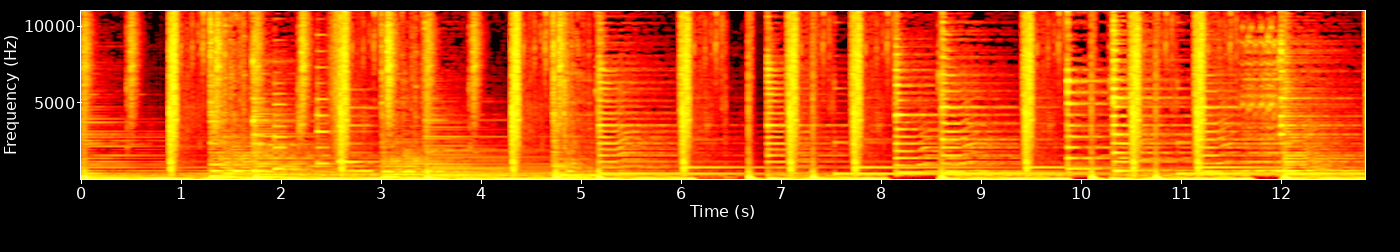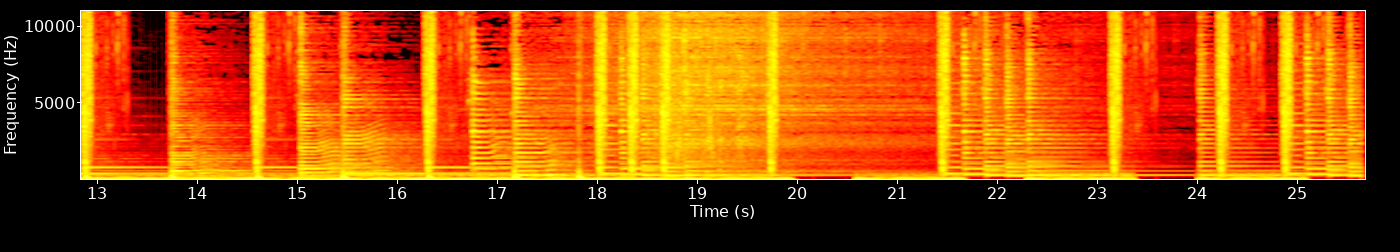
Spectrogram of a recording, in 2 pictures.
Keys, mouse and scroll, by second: 0.7 alt+shift+click, 1.4 alt+shift+click, 1.8 alt+shift+click, 2.1 middle click, 2.5-2.9 alt+shift+drag, 3.0 alt+shift+click, 3.1 middle drag, 3.6 alt+shift+drag, 3.9 alt+shift+click, 4.2 middle click, 4.9 alt+shift+click, 5.8 alt+shift+click, 5.9 alt+shift+click, 6.4 alt+shift+click, 6.7 alt+shift+click, 7.4 ctrl+alt+shift+z, 8.1 click, 8.5 alt+shift+click, 8.8 middle click, 9.5 alt+shift+click, 10.1 middle click, 10.7 alt+shift+click, 11.0 alt+shift+click, 11.6 middle click, 12.3 alt+shift+click, 12.6 alt+shift+click, 12.7 alt+shift+click, 13.3 middle click, 13.9 alt+shift+click, 14.6 alt+shift+click, 14.9 alt+shift+click, 15.6 click, 17.2 shift+click, 17.6 middle click, 18.2 click, 18.8 alt+z, 19.2 click, 19.7 s, 21.1 alt+z, 21.2 click, 22.0 shift+click, 22.5 Tab, 22.8 KP_Divide, 23.4 n, 24.0 drag, 24.3 click, 25.1 click.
